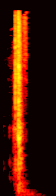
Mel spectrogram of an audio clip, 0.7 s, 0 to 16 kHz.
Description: vehicles car hyundai trajet 12v power socket compartment drawer close; 2006; zapsplat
